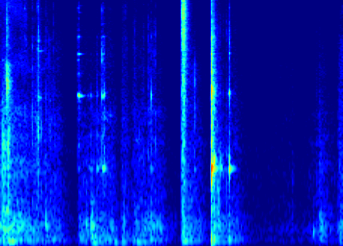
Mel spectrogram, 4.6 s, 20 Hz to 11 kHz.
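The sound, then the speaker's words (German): A slim 33 cl beer bottle with a blue label is opened: a few light glassy clinks and metallic clicks, then two sharp cap pops with only a brief, faint hiss, less than a cider's, followed by quiet. “Und ich würde sagen, wir dürfen auch die aufmachen, oder?”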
